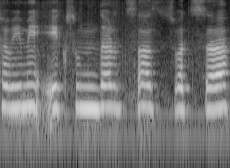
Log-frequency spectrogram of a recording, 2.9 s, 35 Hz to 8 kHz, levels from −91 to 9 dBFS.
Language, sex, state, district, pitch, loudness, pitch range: Hindi, female, Delhi, New Delhi, 245 Hz, -17 LUFS, 235-250 Hz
